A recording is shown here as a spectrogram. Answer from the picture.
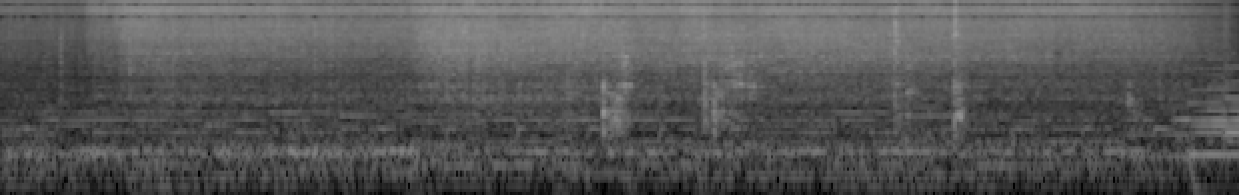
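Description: Chopped vegetables sizzling in a hot pan after a splash of water, with a slotted spatula stirring them and clicking against the pan a few times. The hiss swells about a second in and again about four seconds in.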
